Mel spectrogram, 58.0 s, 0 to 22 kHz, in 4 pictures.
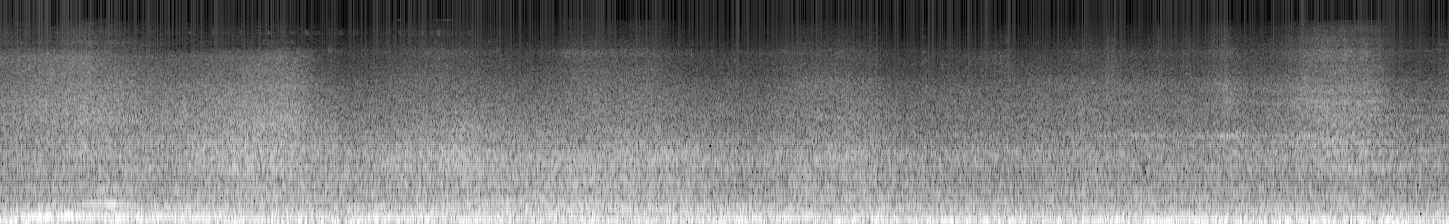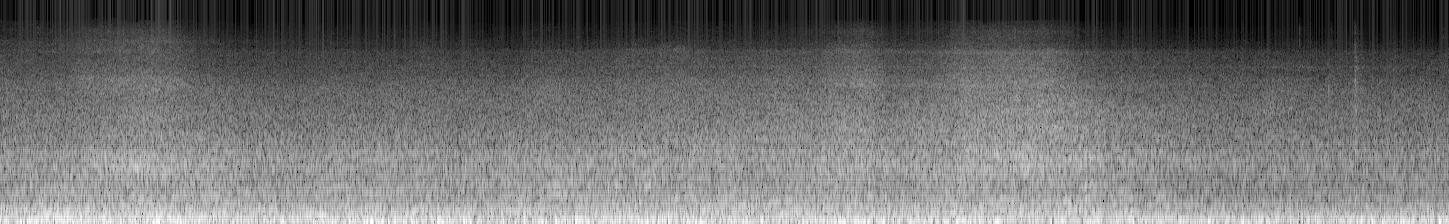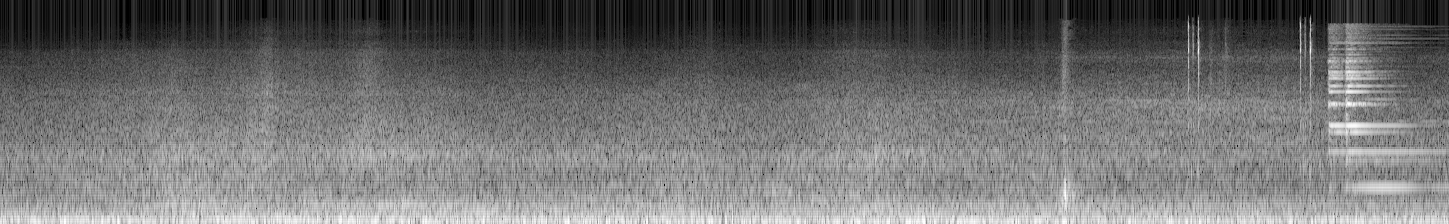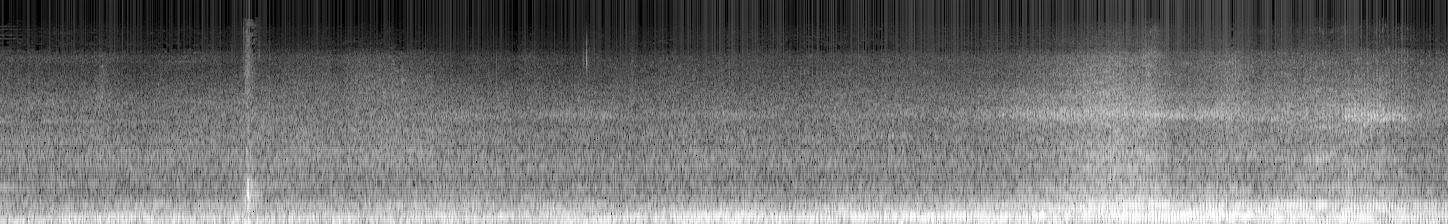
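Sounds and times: traffic rumble: 0.0 - 57.9
short high tone: 42.2 - 44.2.

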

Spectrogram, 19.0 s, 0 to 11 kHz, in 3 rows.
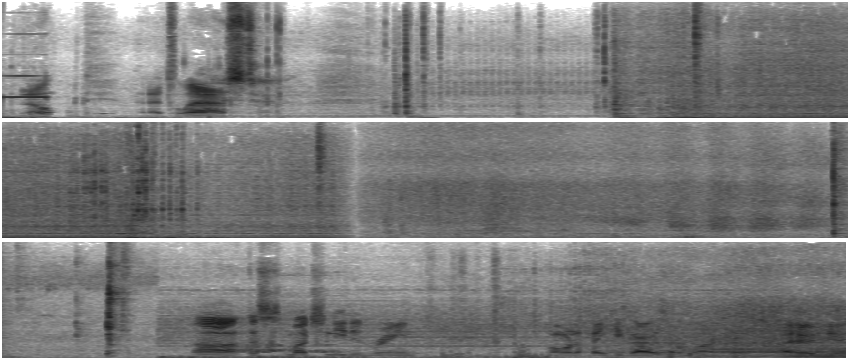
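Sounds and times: diesel engine from inside cab: 0.0 - 12.4.

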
